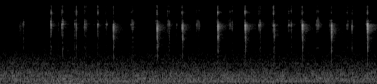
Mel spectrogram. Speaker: You hear that clack, clack, clack sound that's made by bottoming out.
